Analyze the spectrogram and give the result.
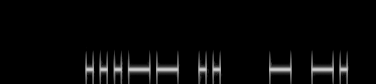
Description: Morse code, heard as a keyed tone, about 17 wpm, 690 Hz. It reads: 3I TN
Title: Winter Field Day Exchanges 17wpm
